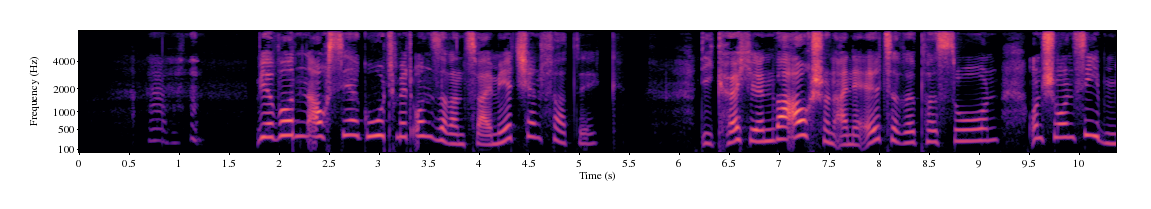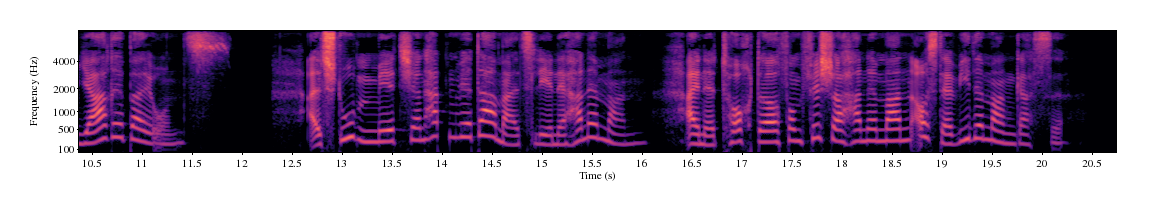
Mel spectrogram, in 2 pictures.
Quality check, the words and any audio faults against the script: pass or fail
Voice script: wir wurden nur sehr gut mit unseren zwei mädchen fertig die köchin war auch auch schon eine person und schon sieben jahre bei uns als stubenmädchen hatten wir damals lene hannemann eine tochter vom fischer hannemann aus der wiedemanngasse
fail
